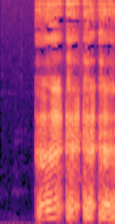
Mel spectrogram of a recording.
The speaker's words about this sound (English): He cleared his throat.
